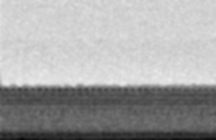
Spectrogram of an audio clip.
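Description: Steady background hiss with a constant low hum and no distinct events: room tone between spoken remarks.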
